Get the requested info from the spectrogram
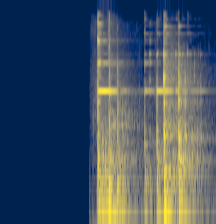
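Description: Sound-effect logo sting of ice cubes clinking against glass: one sharp, ringing clink about a second in, then a quick cluster of lighter clinks.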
